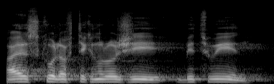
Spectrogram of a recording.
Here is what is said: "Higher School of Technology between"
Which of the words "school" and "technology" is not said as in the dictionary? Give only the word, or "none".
technology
